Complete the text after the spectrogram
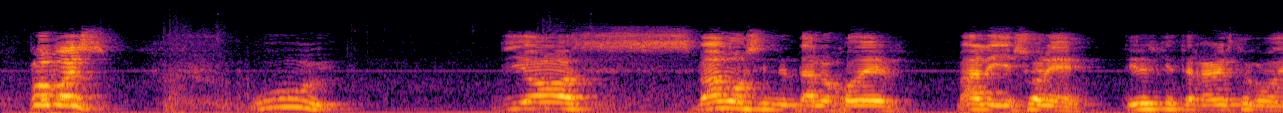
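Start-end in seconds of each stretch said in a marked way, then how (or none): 0.1-3.5 excited exclamations. Real, not acted. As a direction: cheer and gasp at the action.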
